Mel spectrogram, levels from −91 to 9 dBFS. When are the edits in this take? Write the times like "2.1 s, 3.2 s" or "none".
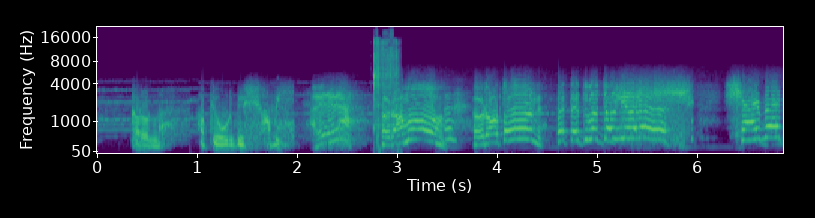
0.9 s, 2.8 s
